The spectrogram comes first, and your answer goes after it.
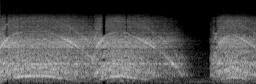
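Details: Small DC drive motor from a garage-sale find, fed 24 volts from batteries: a clean high whine drops away, pauses, then spins straight back up in reverse via the shifter. The motor is healthy and runs smoothly.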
